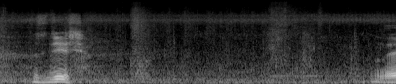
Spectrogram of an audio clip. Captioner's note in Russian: вздыхает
